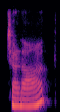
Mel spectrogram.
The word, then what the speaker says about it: क्षणात्: Second line, पापम क्षणात् क्षय मुपैति शरीर भाजाम। फिर से देखिए, पापम म का उच्चारण करेंगे। क्षणात्, क्षणात् में यहाँ पे त आधा आएगा।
